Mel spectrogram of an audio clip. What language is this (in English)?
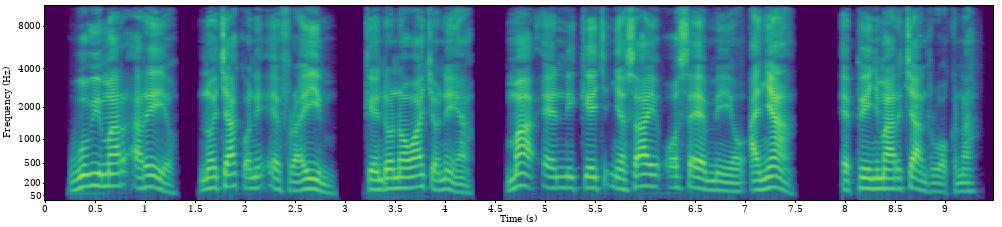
Luo (Kenya and Tanzania)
